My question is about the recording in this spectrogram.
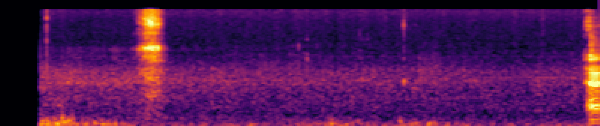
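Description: Wind rumbling on the camera microphone over steady outdoor background noise, with one brief crackle about a second in.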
